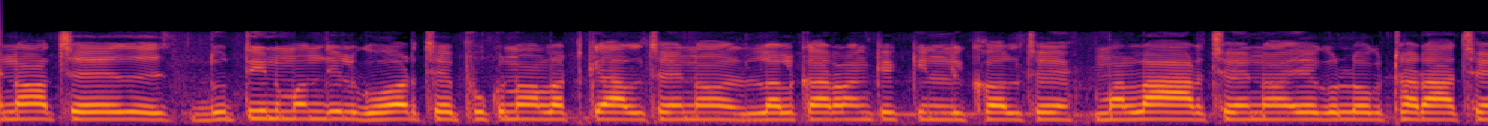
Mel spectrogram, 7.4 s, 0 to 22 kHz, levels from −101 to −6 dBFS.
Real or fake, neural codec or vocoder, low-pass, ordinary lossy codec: real; none; none; none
